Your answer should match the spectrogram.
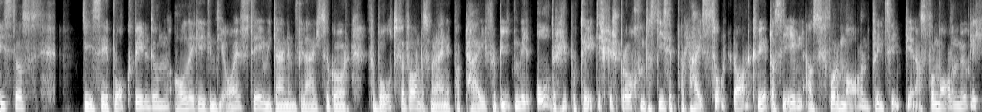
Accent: Switzerland; aus demokratischer Perspektive, als Schweizer gesprochen

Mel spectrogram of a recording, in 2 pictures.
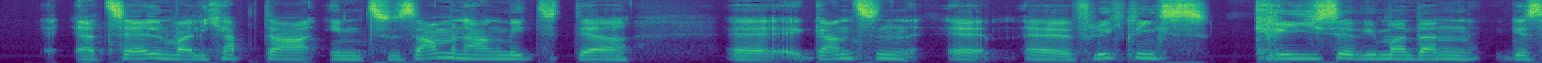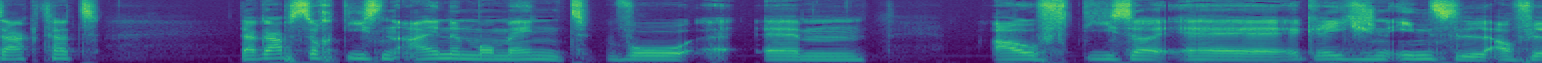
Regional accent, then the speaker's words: Switzerland; als Schweizer nehme ich das auch mit Betroffenheit wahr

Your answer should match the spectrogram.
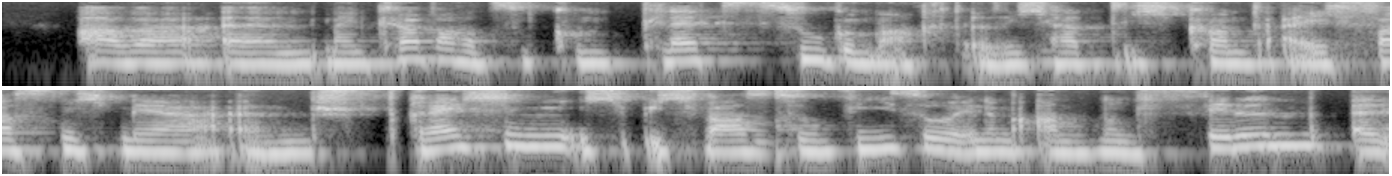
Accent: Switzerland; Ich komme aus der Schweiz.

